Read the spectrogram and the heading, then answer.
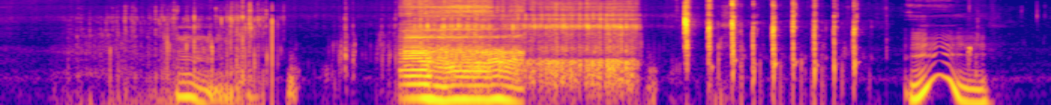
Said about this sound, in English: I'm gonna open it and take a sip. All right. So here we go. Gonna crack into that.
